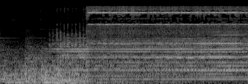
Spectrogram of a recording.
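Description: Timer going off during a robbery, a continuous high electronic ringing that starts abruptly after a moment of rustling noise and holds steady and loud to the end.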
